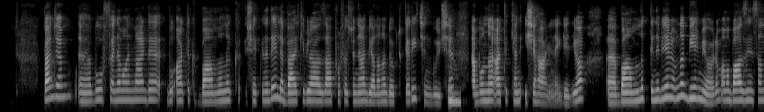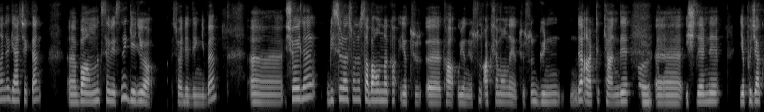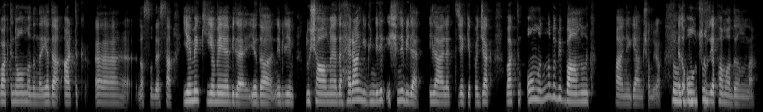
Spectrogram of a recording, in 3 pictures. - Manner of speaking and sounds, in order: other background noise
- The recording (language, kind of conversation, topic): Turkish, podcast, Başkalarının ne düşündüğü özgüvenini nasıl etkiler?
